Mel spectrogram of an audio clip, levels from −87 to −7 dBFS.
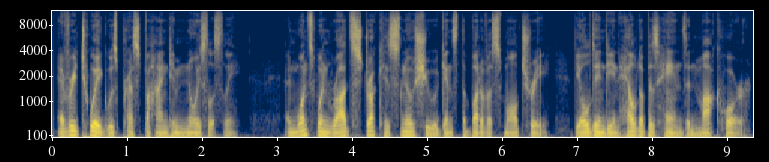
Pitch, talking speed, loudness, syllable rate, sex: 85 Hz, 205 wpm, -20 LUFS, 5.0 syllables/s, male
